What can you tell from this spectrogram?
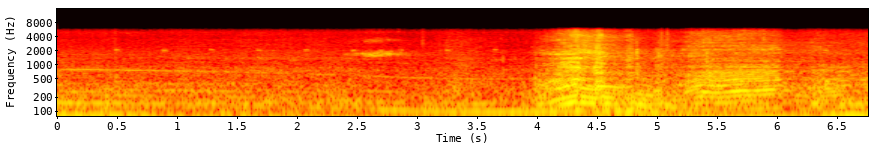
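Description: Steady low engine and road hum heard from inside a moving vehicle. About four seconds in, a louder sound with a wavering pitch rises over it for about two seconds.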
